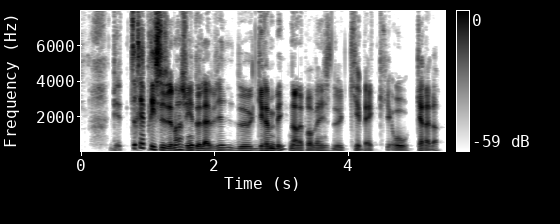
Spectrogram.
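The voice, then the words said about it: Sing-song Québécois French accent. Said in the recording (French): “joli accent chanteur”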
